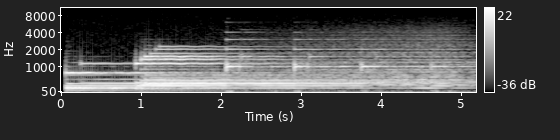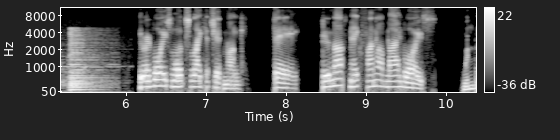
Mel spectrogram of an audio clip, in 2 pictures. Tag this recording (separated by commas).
Music, Speech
